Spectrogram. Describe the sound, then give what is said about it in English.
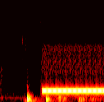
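A soft click, then a steady ringback tone on an outgoing phone call begins and holds continuously at an even, loud level through the handset with no one talking. “Let's call him here and see what happens.”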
